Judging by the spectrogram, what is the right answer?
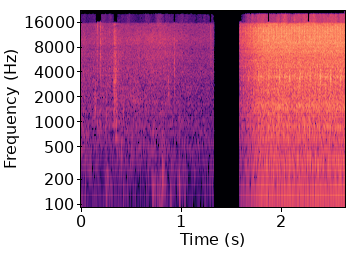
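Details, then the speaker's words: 1997 Renault Twingo 1 started with the accessory belt removed to isolate an abnormal noise: steady, even idle with no whine, proving the noise comes from the alternator; battery light on since nothing charges. "Donc là, on peut entendre que ça fait un bruit normal."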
